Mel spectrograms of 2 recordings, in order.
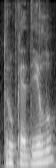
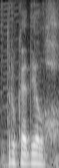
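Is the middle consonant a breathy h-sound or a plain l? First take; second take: plain l; breathy h. First: The middle consonant is a plain l sound. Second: The middle consonant has a breathy h sound. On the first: "ignorar o H dizendo trocadilo" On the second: "pronunciá-lo de forma aspirada dizendo trocadilho"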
